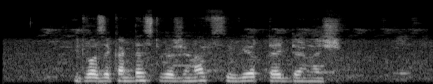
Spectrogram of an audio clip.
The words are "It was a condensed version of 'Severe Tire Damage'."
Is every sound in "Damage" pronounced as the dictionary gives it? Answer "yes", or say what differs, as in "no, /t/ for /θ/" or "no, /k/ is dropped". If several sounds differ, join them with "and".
no, /ʃ/ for /dʒ/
